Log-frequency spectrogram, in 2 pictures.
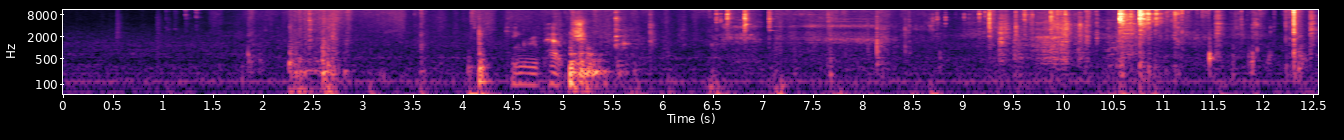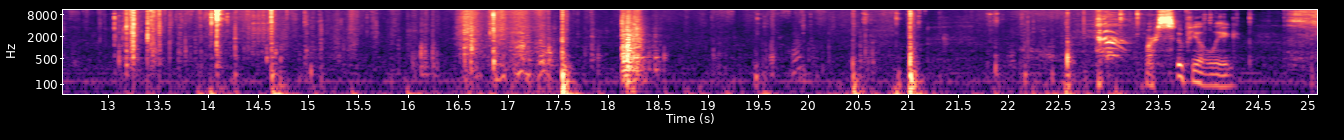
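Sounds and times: plastic wrap crinkling and tearing: 9.2 - 15.9.

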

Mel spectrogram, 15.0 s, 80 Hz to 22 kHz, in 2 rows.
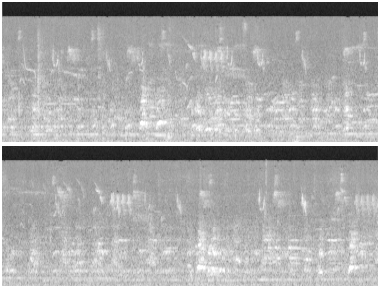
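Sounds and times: lower wavering bird calls: 0.0 - 15.0
songbirds chirping: 0.0 - 15.0.

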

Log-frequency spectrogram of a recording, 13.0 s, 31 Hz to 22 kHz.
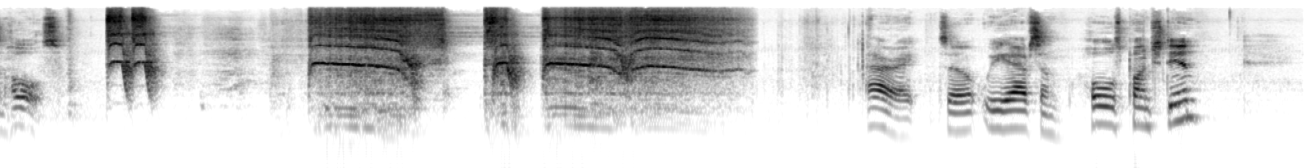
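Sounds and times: pneumatic drill boring wood: 1.1 - 7.6.

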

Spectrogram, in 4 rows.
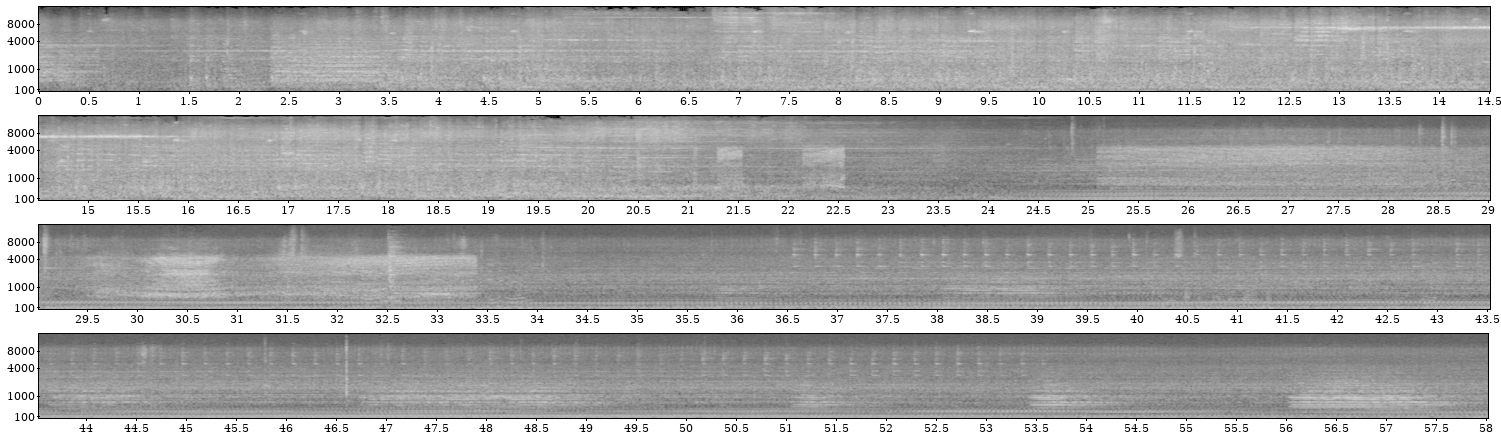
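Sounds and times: high wheel squeal: 0.0 - 8.2, 11.8 - 17.4, 19.1 - 22.9, 23.9 - 33.8
train wheels clattering on rails: 0.0 - 22.6, 24.7 - 33.1, 36.4 - 56.0.

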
